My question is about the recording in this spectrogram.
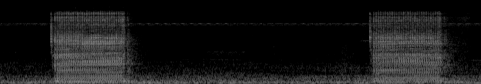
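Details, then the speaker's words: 1990 Corvette ZR1, ignition on and engine not started: electric vacuum pump buzzes under a second, stops, restarts about three seconds later; short cycling suggests a vacuum leak somewhere. Cause suspected, not confirmed. "that's the sound of the pump and it's actually cycling on it off which is a pretty telltale sign that there's a leak somewhere"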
